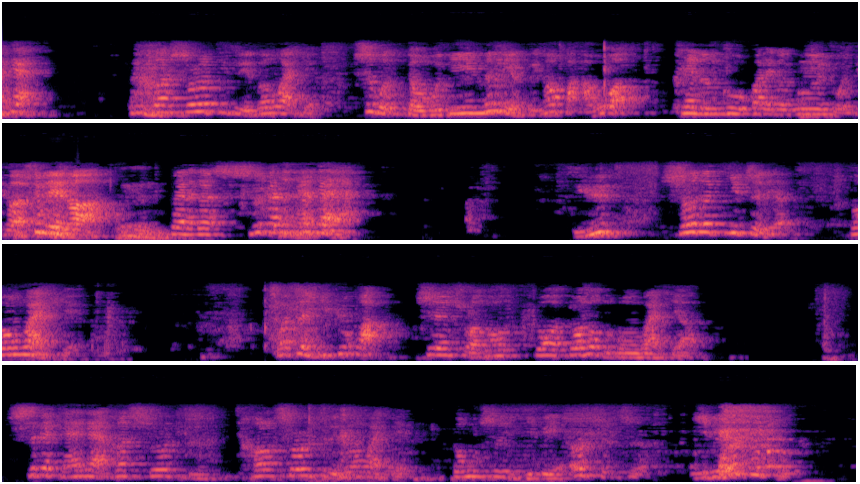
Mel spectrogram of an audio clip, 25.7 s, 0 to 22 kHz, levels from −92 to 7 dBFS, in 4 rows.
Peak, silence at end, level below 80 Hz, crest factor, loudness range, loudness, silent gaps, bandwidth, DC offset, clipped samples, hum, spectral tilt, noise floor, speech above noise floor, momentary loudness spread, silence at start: -4 dBFS; 0.25 s; -58 dBFS; 24 dB; 8 LU; -26 LUFS; 9.41-9.55 s, 9.74-9.88 s, 10.21-10.40 s, 13.97-14.07 s, 18.46-18.87 s; 5.8 kHz; under 0.1%; under 0.1%; none; -8.5 dB/octave; -76 dBFS; 49 dB; 17 LU; 0 s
